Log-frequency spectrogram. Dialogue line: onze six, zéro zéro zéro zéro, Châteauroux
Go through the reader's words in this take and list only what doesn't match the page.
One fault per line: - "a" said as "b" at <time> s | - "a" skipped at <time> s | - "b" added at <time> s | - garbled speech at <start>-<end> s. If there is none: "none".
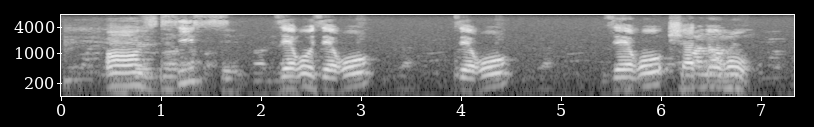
none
